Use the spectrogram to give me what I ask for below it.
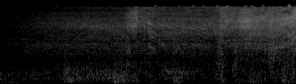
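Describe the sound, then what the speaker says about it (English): Compressed air blown through a graphite golf shaft, a close, breathy hiss that builds steadily over three seconds with a couple of stronger surges. "I'll run some compressed air through there to make sure"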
